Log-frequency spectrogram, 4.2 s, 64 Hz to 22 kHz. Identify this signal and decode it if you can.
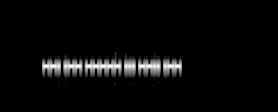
Morse code, heard as a keyed tone, about 43 wpm, 700 Hz. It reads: GW0SZW
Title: DXCC-100 Call Signs - 6 Characters - 45wpm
